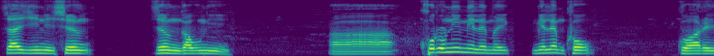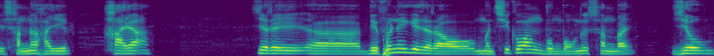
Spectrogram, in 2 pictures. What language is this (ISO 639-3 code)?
brx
